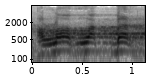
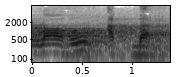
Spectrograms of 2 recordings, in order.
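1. Akbar disambung dengan bunyi w. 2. Akbar diawali dengan bunyi hamzah. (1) "Hamzah diganti dengan waw enggak boleh. Allahu Akbar itu salah" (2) "Yang betul adalah Allahu Akbar. ... Jadi pakai hamzah bukan pakai waw"

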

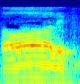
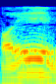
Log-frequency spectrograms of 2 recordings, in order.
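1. Suku kata pertama punya vokal panjang. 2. Suku kata kedua punya vokal panjang. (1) "Jadi yang dipanjangkan itu huruf to-nya bukan huruf bukan lamnya. Ini talib gitu ya" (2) "Bukan talib gitu ya"

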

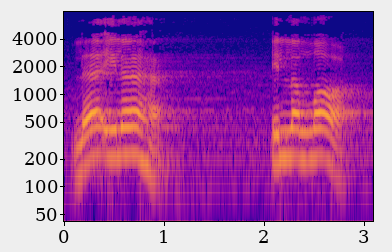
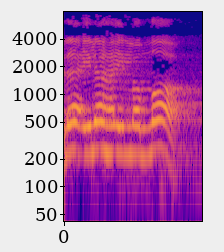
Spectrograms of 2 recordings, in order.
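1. توجد وقفة بعد الكلمتين الأولى. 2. تُقال العبارة بدون وقفة. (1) "يقولون لا إله ويسكتون، إلا الله" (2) "لا يقولونها هكذا"

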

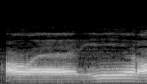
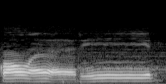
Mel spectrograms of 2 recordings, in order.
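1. Kata ini diakhiri dengan bunyi r. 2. Kata ini diakhiri dengan bunyi r.

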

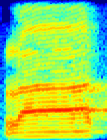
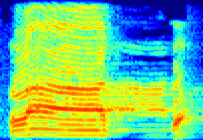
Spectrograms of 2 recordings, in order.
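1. Bunyi t di akhir pendek dan tunggal. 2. Bunyi t di akhir ditahan dan digandakan. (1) "Lat dibaca takhfif, lat itu aja" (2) "Simpelnya lat. Jadi taknya di tasdid"

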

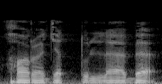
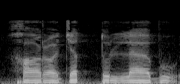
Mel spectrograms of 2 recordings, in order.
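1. Kata terakhir berakhir dengan vokal a. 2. Kata terakhir berakhir dengan vokal u. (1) "Tidak boleh dibaca dengan fathah ataupun kasrah" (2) "At-tullabu dibaca dengan harakat dhammah karena sebagai fa'il"

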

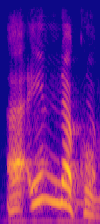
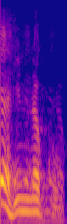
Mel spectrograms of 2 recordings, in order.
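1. الهمزة الثانية تُنطق همزة. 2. الهمزة الثانية تُنطق h. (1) "قل أنبئكم أئنكم" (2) "ماشي أهنكم"

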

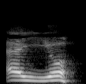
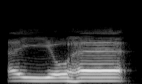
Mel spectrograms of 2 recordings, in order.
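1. تنتهي الكلمة بصوت الهاء. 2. تنتهي الكلمة بحرف المد الطويل ألف. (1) "نقف عليها بالهاء اتباعا للرسم ايه هكذا" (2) "بيقفوا عليها كأصلها بالألف"

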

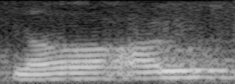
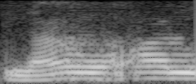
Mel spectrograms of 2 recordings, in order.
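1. Vokal pertama condong ke u. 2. Vokal pertama adalah a terbuka biasa.

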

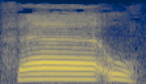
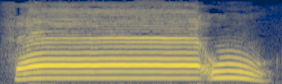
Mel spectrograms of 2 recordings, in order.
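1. الحركة بعد الحرف الأول تُقصَر. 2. الحركة بعد الحرف الأول تُمَدّ. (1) "لا نقول فاء" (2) "ولا بد هنا من إثبات الألف"

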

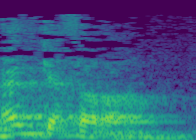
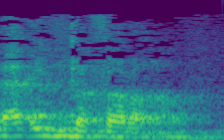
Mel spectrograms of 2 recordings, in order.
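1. Une syllabe à coup de glotte commence le mot. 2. Deux syllabes distinctes à coup de glotte commencent le mot. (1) "takul an kassara" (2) "la takul a in kassara"

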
